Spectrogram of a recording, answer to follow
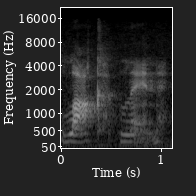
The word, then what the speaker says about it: Lochlan: it's it's spelt El och LAN but it's pronounced Loch Lynn and it's like an old Viking name and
